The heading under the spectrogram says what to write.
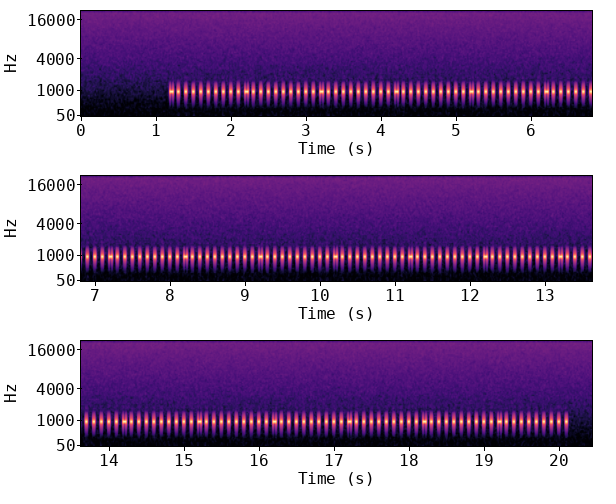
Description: Radio time signal (RWM, Moscow), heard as ten pulses a second.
